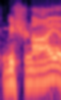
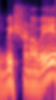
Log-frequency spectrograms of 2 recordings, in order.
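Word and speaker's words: Viṣṇave: Some person who does not know grammar may mistakenly say Vishnaya Namaha. Just like he say Krishnaya Namaha, he may end up saying Vishnaya. So Murkho Vadati Vishna, a person who is not intelligent may say Vishnaya Namaha. And Dhiraha, a person who is learned, may say correctly Vishnave Namaha.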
